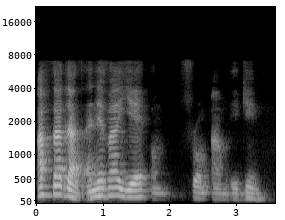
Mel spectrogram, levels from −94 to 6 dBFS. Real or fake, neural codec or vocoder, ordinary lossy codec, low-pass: fake; codec, 24 kHz, 0.9 kbps, DualCodec; AAC, 32 kbps; 7.2 kHz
